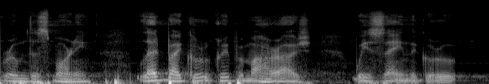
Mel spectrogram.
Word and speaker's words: guru: to tell him that he was mispronouncing the refrain it is guru not goro. Praa told him go means cow. The spiritual master is not a cow.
